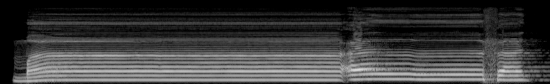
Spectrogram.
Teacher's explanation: Jadi karena ada mad asli atau mad alif berjumpa dengan hamzah, maka dipanjangkan 5 detik. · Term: mad wajib muttasil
